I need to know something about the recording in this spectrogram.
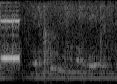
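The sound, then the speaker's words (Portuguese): A single short, steady electronic beep of a voicemail recorder, the signal to start recording a message, sounds loudly for under half a second, then gives way to a quiet stretch of faint murmuring over a low, constant hum. “Você só será tarifado após o sinal. Grave seu recado.”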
